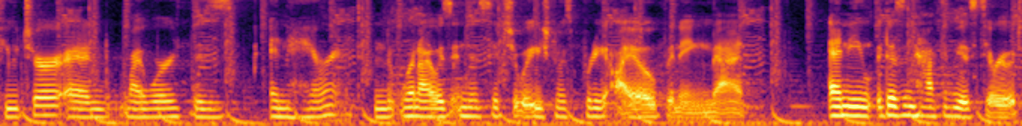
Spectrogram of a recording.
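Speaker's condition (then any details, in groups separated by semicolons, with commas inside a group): No condition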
